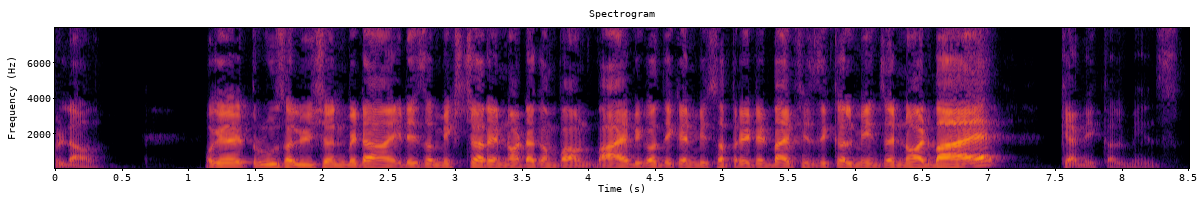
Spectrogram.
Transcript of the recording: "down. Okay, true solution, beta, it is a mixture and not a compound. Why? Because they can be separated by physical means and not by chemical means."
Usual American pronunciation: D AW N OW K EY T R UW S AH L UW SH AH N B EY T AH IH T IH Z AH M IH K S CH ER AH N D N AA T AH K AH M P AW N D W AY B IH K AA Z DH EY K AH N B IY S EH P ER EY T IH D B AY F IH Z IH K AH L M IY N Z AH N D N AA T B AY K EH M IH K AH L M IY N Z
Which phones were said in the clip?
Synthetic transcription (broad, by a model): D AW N OW K EY T R UW S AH L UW SH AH N B EY T AH IH T IH Z AH M IH K S CH ER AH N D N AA T AH K AH M P AW N D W AY B IH K AA Z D EY K AH N B IY S EH P ER EY T IH D B AY F IH Z IH K AH L M IY N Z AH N N AA T B AY K EH M IH K AH L M IY N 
